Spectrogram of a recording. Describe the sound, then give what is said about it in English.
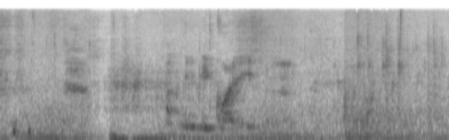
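Liquid is poured into a small shot glass, its pitch rising briefly as it fills, over a steady low hum with some faint murmuring around it. “gonna take the shot, and then we're gonna get into solo.”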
